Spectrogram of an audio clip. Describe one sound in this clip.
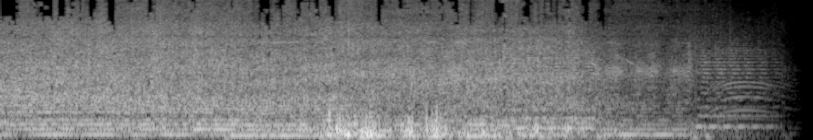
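A drone's rotors whir loudly close by.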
